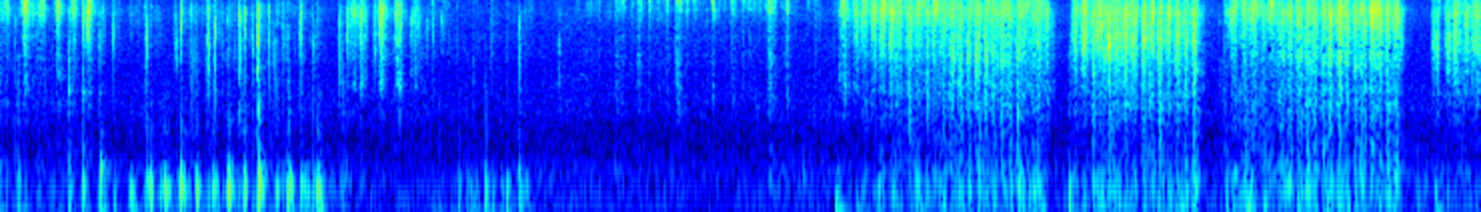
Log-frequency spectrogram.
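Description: Long nails of both hands scratch fast and aggressively across a black cotton printed t-shirt worn on the chest, making rapid, bright, raspy fabric strokes. The strokes begin as quick separate scrapes over soft low thumps, then after about eight seconds merge into a louder, denser scratching with brief pauses.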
